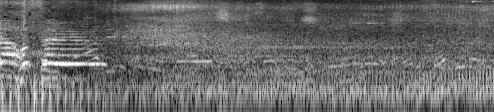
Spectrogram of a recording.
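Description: Men chanting "Hussain" in a rhythmic mourning chant that breaks off about a second and a half in. After that, only steady street noise with traffic remains.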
